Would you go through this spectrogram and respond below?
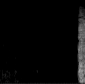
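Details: Near silence, then a single sharp cough or throat-clearing burst at the very end, cut off, from a French-speaking speaker who says his voice is hoarse.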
